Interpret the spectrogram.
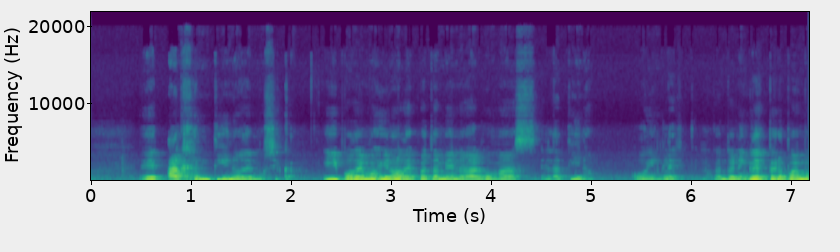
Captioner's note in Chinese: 英语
